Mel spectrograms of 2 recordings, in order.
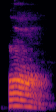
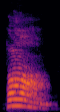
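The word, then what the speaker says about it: bam: tibetans pronounce this symbol bomb it's a sanskrit letter b-a-m but in our language it's bomb and no matter how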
